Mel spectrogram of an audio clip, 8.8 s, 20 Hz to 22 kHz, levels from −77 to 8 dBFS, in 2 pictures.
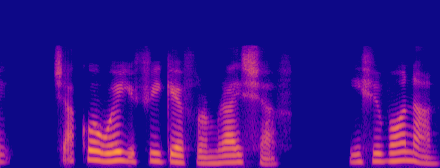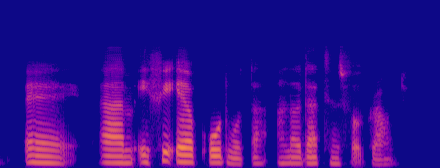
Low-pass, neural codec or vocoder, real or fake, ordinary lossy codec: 7.2 kHz; codec, 16 kHz, about 1 kbps, DyCAST, with the encoder's durations; fake; none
